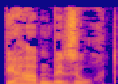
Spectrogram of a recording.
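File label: "besuchen", German, slow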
